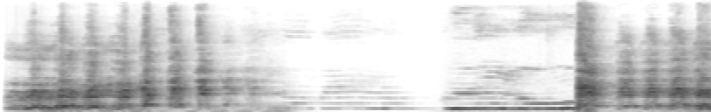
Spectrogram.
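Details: Dog making funny noises: rapid pulsed whining yips with wavering harmonics for two seconds, a thin sustained tone through a quiet gap, then a sharp burst of loud yelping whines.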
